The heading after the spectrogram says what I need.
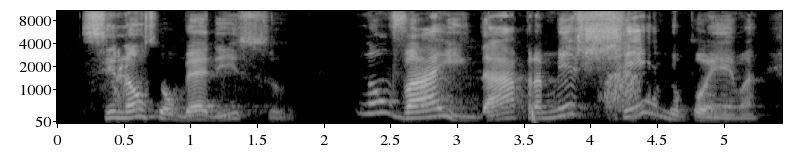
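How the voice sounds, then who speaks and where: A man talks at a very slow pace with vocal fry. His pitch swings very wide. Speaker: literature professor. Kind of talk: interview.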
